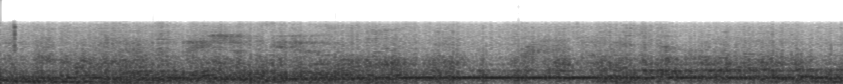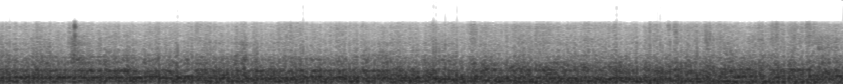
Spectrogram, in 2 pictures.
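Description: Inside a moving Detroit People Mover car: the steady running noise of the train on its elevated guideway, a constant rumble with a faint humming tone from the drive partway through.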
